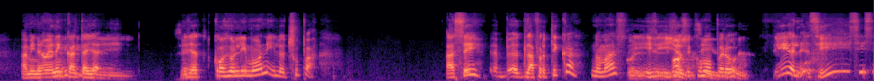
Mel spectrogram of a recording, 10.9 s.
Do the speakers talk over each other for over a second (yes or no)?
yes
